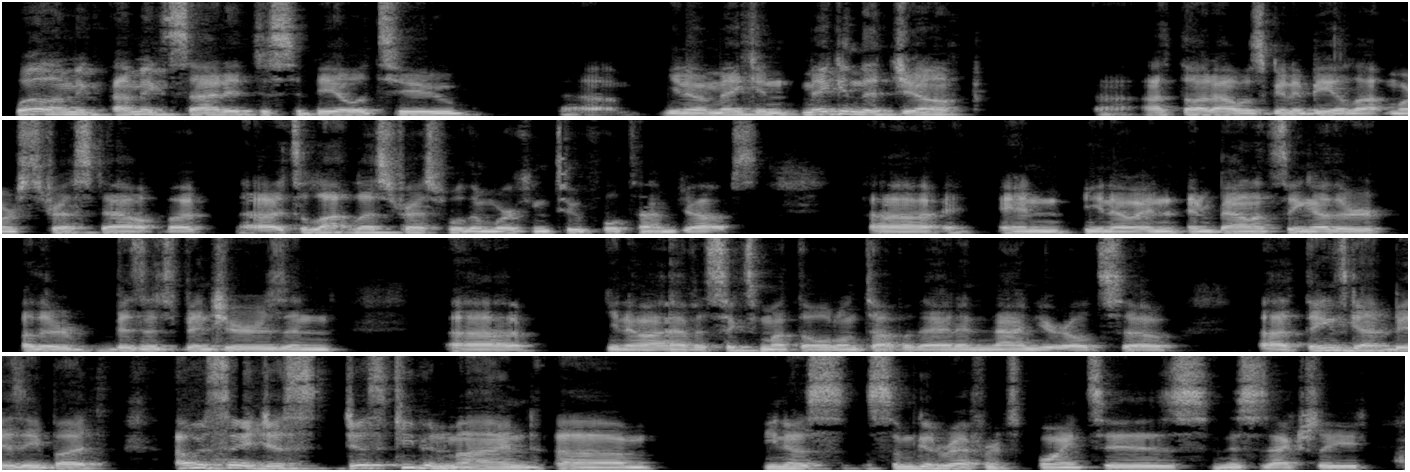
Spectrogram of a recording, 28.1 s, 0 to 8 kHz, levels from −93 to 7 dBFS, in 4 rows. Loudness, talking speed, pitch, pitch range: -23 LUFS, 210 wpm, 110 Hz, 100-120 Hz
